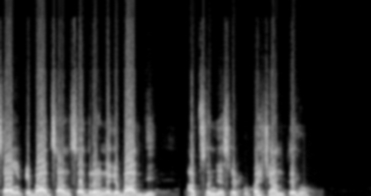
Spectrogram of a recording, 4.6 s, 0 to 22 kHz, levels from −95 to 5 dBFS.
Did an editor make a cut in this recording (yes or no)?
no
